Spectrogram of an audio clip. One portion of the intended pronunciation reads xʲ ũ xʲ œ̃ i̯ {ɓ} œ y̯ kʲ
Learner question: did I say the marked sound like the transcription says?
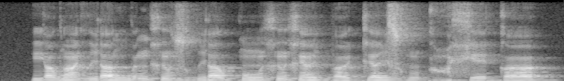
no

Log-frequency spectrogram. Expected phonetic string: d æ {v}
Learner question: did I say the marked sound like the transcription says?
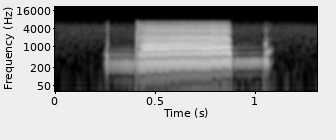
no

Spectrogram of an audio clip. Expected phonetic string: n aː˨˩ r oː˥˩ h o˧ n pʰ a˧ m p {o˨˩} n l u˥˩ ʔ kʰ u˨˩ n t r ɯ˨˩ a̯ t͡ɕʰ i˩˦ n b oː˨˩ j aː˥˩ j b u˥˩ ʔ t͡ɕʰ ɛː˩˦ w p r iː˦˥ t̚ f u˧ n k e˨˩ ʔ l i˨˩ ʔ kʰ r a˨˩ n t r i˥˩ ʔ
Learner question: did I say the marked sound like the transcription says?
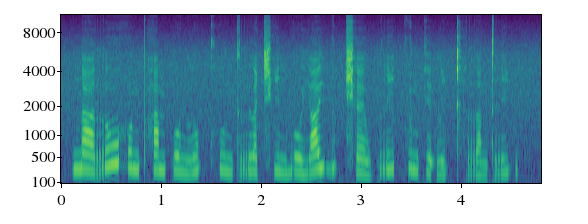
yes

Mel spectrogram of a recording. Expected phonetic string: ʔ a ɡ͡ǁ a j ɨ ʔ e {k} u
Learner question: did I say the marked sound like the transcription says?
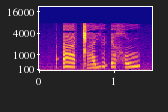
no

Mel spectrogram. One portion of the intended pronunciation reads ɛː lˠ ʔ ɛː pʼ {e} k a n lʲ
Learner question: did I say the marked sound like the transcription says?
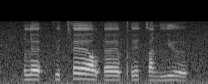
yes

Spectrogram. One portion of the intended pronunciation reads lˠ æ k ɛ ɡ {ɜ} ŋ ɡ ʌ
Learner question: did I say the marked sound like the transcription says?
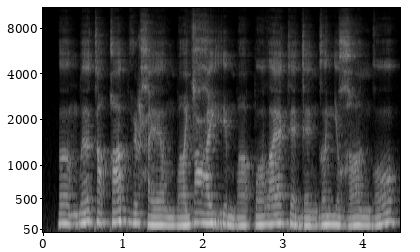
no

